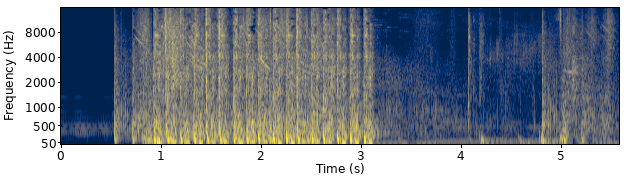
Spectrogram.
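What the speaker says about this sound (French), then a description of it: "Je vais tirer qu'une fois, en fait." Rapid automatic gunfire from the survival video game Rust, a loud close burst of evenly spaced shots lasting a few seconds, then a quieter stretch with a few scattered thuds.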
